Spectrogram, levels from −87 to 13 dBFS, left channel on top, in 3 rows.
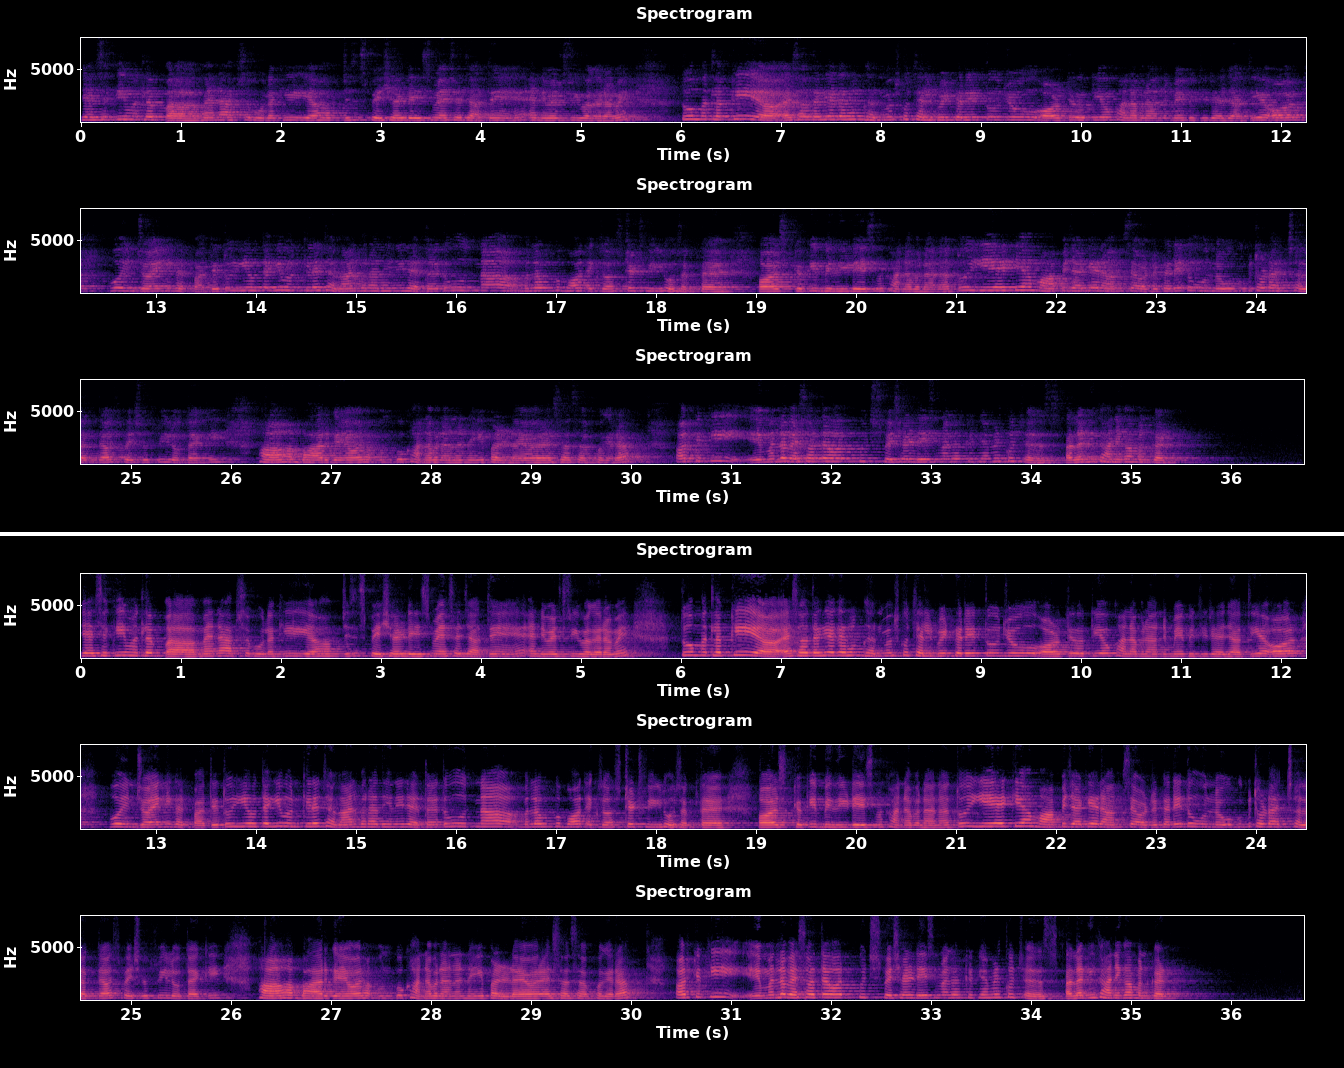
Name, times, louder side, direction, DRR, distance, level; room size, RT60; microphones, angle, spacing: voice 1, 0.0-35.4, right 4 dB, 90° right, 9 dB, 0.7 m, -30 dB
12.5 x 8.4 x 2.6 m, 1.2 s
head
